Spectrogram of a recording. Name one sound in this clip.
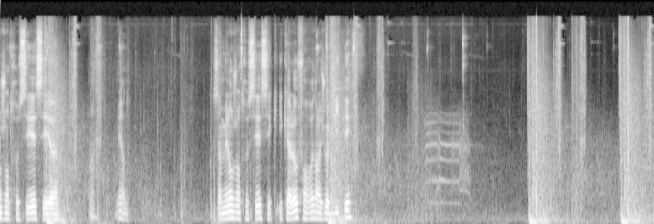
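A rifle fires with a sharp, booming crack.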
